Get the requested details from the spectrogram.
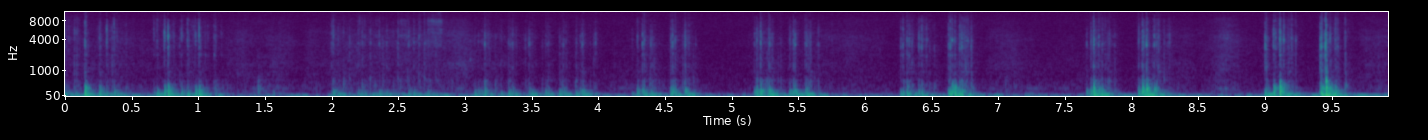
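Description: Fingertips tap the top and sides of a hollow, matte black plastic dummy head microphone. The result is a run of soft, dull, low-heavy taps with quick decay, falling in loose clusters at an uneven pace with faint bright clicks on top.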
